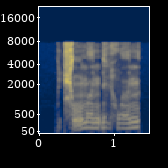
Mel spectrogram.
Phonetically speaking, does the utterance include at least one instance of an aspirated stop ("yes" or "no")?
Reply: no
